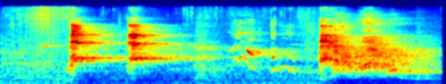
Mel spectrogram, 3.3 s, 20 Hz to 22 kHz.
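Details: White male Bichon Frise puppy born 14 April 2016, kept in a pet shop, giving three sharp high yaps, the last one longer, with a soft whine between them.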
